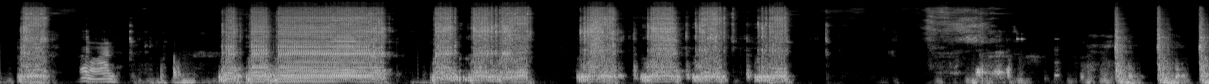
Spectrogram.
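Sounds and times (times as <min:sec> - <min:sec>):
impact wrench hammering: 0:02.2 - 0:07.9.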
